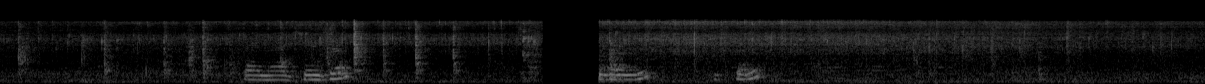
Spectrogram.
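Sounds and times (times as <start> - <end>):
garlic sizzling in hot oil: 0.0 - 12.0
spatula stirring in pan: 0.1 - 5.4.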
